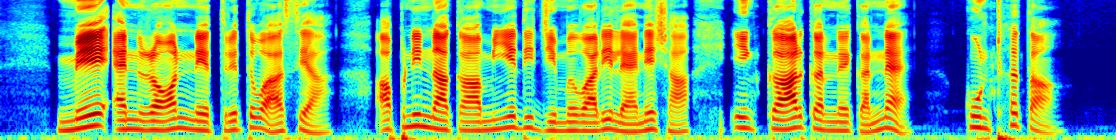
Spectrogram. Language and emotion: Dogri, disgusted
